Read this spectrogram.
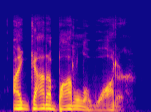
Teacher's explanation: Your tongue just taps the roof of your mouth quickly instead of making a sharp hard T. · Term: flap T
